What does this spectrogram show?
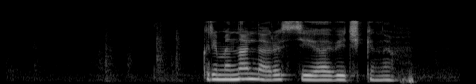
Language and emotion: Russian, neutral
